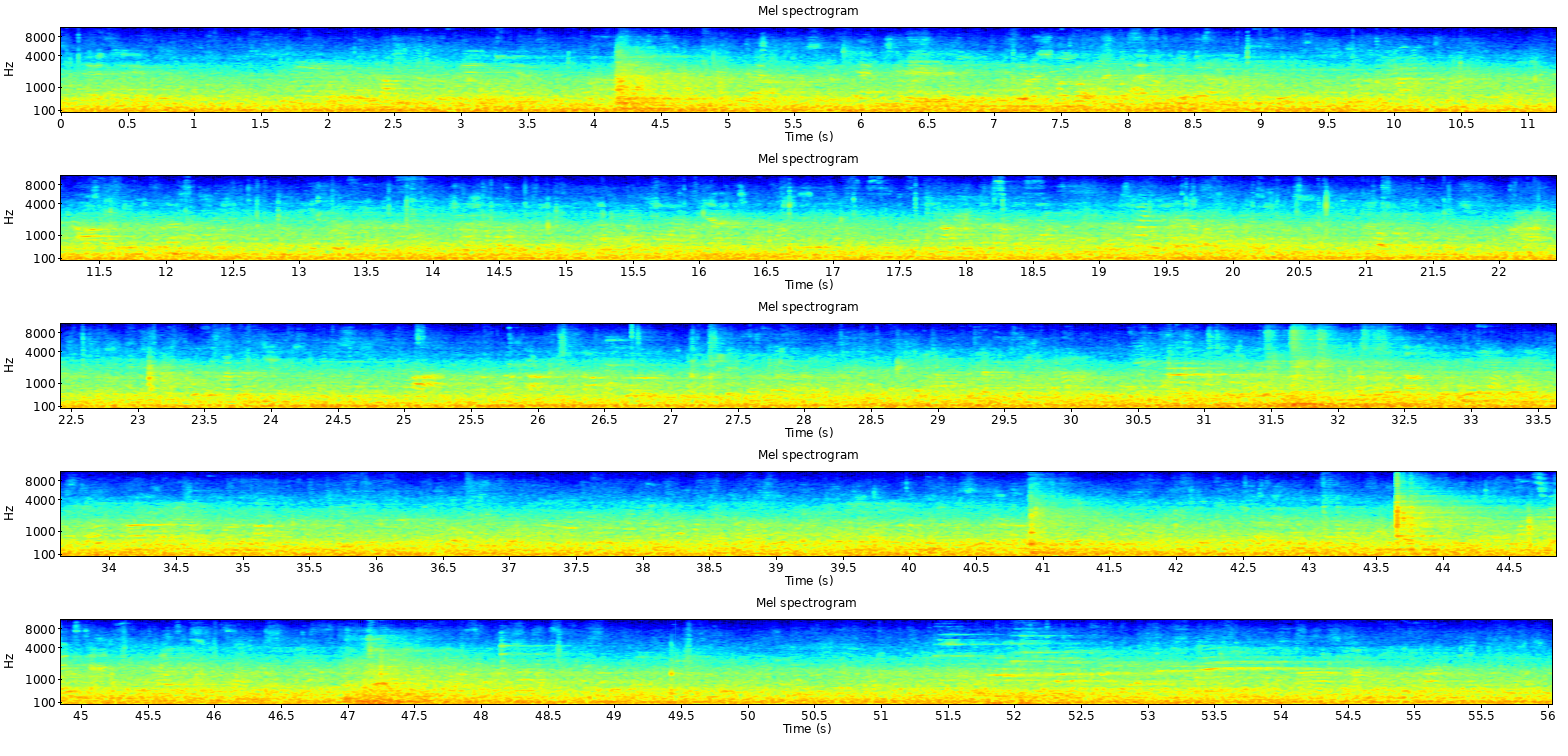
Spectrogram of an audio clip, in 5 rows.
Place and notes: {"title": "Humboldt Forum / Stadtschloss, Berlin, Deutschland - inner yard ambience /w church bells of Berliner Dom", "date": "2021-07-18 18:40:00", "description": "soundscape within the inner yard of the new Berliner Stadtschloss, city castle. Churchbells of the cathedral opposite, sounds of the restaurant, among others, various reflections\n(Sony PCM D50, Primo EM272)", "latitude": "52.52", "longitude": "13.40", "altitude": "42", "timezone": "Europe/Berlin"}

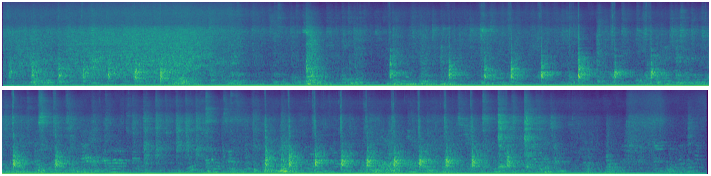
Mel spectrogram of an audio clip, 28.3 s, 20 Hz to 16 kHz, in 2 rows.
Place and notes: {"title": "Bastendorf, Tandel, Luxemburg - Bastendorf, bio nursery, cutting vegetables", "date": "2012-08-07 11:43:00", "description": "Innerhalb einer Arbeitshalle der Bio Gärtnerei \"am gärtchen\". Die Klänge von Menschen die Gemüse waschen und schneiden.\nInside a working hall of the bio nursery \"am gärtchen\". The sounds of people cutting and washing vegetables.", "latitude": "49.89", "longitude": "6.16", "altitude": "223", "timezone": "Europe/Luxembourg"}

